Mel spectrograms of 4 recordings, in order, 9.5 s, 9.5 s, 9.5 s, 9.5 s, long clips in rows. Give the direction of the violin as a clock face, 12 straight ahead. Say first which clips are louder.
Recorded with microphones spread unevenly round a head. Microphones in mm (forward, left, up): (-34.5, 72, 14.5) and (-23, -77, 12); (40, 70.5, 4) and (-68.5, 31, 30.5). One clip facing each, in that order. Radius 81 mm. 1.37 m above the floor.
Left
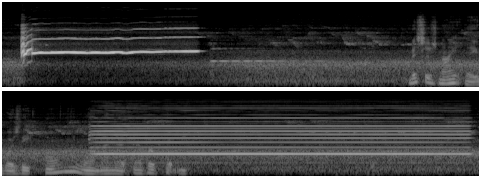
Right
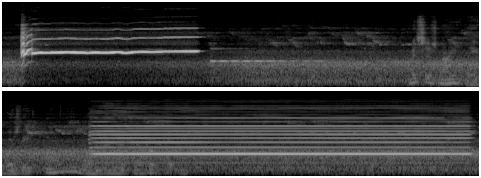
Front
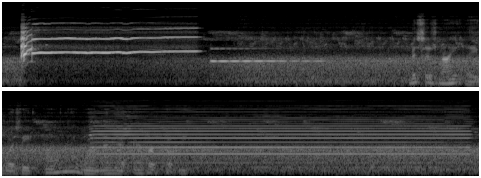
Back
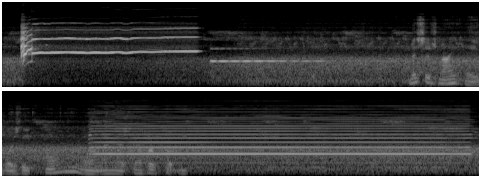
Right 3 dB, back 9 dB; 4 o'clock.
